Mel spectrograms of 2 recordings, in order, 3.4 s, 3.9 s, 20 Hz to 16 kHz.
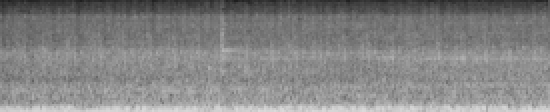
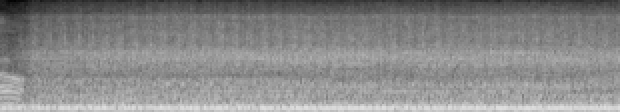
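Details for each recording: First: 1965 Ford Mustang Fastback V8 with headers and Flowmaster dual exhaust, engine still cool: after lowering a too-high idle, it idles low and steady with an even, loping rumble and no knocks or misses. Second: 1965 Ford Mustang Fastback V8, 4-speed, headers and Flowmaster dual exhaust, cool engine: fast, steady drone well above a relaxed idle; choke likely not engaging so idle was set high, later turned down.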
